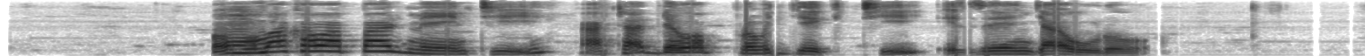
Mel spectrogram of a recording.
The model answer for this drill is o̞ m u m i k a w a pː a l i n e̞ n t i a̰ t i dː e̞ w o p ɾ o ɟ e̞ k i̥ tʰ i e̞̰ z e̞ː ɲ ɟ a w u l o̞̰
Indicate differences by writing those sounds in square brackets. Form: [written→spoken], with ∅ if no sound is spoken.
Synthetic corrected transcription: o̞ m u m [i→a] k a w a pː a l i [n→m] e̞ n t i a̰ t [i→a] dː e̞ w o p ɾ o ɟ e̞ k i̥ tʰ i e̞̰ z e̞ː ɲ ɟ a w u l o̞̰

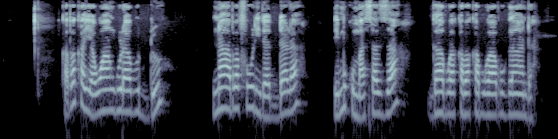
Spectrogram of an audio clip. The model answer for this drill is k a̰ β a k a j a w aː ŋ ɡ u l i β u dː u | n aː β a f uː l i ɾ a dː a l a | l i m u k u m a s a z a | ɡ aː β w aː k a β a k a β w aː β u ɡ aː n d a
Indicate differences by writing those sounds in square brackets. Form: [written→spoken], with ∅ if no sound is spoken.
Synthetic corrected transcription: k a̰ β a k a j a w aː ŋ ɡ u l [i→a] β u dː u | n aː β a f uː l i ɾ a dː a l a | l i m u k u m a s a z a | ɡ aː β w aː k a β a k a β w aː β u ɡ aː n d a

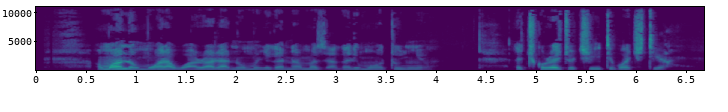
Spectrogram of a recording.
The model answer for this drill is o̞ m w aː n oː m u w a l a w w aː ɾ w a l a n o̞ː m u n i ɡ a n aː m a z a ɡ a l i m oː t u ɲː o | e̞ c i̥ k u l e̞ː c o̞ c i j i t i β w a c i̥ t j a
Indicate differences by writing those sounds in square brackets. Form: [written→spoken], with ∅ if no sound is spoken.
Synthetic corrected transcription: o̞ m w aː n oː m u w a l a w w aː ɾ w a l a n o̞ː m u [n→ɲ] i ɡ a n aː m a z a ɡ a l i m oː t u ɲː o | e̞ c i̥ k [u→o] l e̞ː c o̞ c i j i t i β w a c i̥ t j a

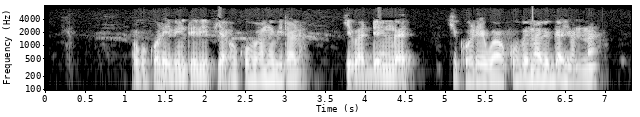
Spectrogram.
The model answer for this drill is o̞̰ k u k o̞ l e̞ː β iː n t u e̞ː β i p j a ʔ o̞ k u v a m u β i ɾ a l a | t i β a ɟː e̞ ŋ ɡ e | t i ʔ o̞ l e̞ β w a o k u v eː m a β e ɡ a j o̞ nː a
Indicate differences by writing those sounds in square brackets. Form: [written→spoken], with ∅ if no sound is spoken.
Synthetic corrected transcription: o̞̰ k u k o̞ l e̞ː β iː n t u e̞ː β i p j a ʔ o̞ k u v a m u β i ɾ a l a | [t→c] i β a [ɟː→dː] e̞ ŋ ɡ [e→a] | [t→c] i [ʔ→k] o̞ l e̞ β w a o k u v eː m a β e ɡ a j o̞ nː a

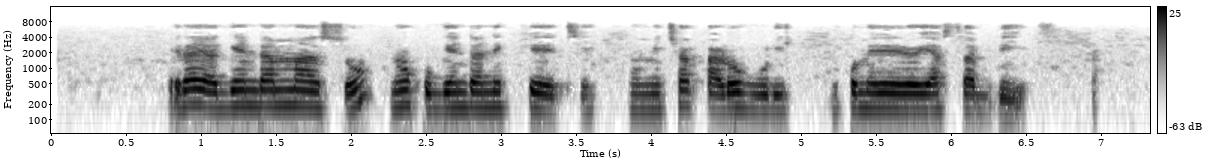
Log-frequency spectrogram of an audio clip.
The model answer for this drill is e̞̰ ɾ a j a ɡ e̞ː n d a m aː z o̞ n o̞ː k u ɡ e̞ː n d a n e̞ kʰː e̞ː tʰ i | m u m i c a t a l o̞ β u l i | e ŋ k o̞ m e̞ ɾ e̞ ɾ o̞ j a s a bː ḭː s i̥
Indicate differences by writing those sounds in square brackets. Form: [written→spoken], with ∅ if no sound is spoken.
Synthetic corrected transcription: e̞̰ ɾ a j a ɡ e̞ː n d a m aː [z→s] o̞ n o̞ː k u ɡ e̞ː n d a n e̞ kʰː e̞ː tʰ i | m u m i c a [t→k] a l o̞ β u l i | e ŋ k o̞ m e̞ ɾ e̞ ɾ o̞ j a s a bː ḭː [s→t] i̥

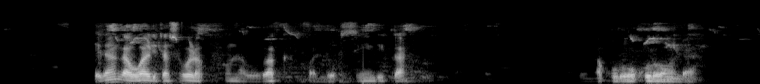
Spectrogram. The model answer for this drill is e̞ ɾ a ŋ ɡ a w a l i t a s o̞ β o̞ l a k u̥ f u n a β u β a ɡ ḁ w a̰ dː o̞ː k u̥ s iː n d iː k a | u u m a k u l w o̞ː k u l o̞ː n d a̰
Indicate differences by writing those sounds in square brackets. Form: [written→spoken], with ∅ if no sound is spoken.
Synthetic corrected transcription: e̞ ɾ a ŋ ɡ a w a l i t a s o̞ β o̞ l a k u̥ f u n a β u β a [ɡ→k] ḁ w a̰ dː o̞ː k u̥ s iː n d [iː→i] k a | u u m a k u l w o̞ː k u l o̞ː n d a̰

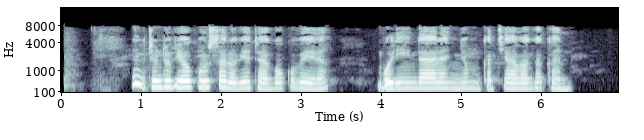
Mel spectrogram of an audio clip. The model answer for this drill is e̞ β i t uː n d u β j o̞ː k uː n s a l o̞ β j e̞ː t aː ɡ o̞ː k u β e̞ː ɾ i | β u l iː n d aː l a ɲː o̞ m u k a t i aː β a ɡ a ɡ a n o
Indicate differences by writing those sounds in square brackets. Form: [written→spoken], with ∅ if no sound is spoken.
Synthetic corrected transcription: e̞ β i t uː n d u β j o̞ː k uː n s a l o̞ β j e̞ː t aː ɡ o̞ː k u β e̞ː ɾ [i→a] | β u l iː n d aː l a ɲː o̞ m u k a t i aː β a ɡ a [ɡ→k] a n o

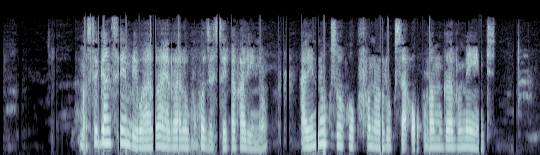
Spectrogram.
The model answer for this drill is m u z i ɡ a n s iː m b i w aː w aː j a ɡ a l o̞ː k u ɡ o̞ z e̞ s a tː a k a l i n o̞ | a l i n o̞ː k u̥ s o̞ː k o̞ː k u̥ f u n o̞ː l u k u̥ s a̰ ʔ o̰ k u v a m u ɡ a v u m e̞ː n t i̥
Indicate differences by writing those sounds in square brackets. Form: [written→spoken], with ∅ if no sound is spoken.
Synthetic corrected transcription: m u [z→s] i ɡ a n s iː m b i w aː [w→β] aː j a ɡ a l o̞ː k u [ɡ→k] o̞ z e̞ s [a→e] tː a k a l i n o̞ | a l i n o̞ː k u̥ s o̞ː k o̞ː k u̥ f u n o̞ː l u k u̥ s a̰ ʔ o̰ k u v a m u ɡ a v u m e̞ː n t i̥

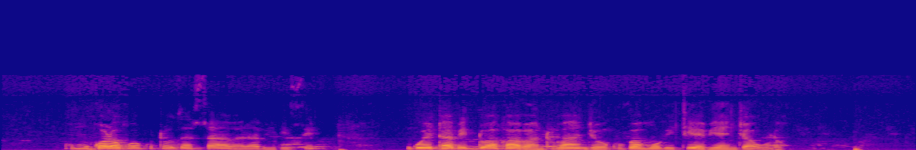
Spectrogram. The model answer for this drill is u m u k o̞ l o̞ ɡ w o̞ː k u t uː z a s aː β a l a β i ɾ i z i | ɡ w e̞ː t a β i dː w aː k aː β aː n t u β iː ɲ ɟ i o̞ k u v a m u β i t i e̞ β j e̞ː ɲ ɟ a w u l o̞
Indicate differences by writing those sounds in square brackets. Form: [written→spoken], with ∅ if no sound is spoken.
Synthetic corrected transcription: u m u k o̞ l o̞ ɡ w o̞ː k u t uː z a s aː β a l a β i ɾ i z i | ɡ w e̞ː t a β i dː w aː k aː β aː n t u β [iː→aː] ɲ ɟ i o̞ k u v a m u β i t i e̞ β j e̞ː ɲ ɟ a w u l o̞

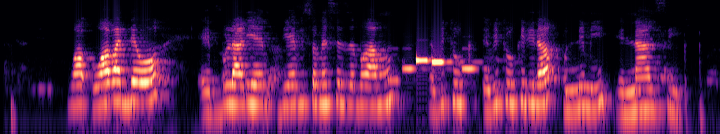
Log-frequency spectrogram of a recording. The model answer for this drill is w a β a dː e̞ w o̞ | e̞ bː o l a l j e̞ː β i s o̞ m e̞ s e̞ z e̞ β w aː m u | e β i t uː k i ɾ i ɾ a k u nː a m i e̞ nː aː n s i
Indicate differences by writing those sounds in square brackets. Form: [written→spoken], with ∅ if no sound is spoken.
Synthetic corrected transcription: w a β a dː e̞ w o̞ | e̞ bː [o→u] l a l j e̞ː β i s o̞ m e̞ s e̞ z e̞ β w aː m u | e β i t uː k i ɾ i ɾ a k u nː [a→i] m i e̞ nː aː n s i

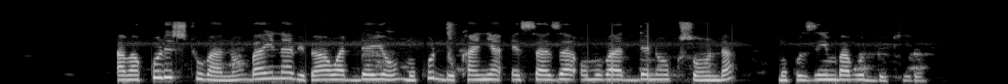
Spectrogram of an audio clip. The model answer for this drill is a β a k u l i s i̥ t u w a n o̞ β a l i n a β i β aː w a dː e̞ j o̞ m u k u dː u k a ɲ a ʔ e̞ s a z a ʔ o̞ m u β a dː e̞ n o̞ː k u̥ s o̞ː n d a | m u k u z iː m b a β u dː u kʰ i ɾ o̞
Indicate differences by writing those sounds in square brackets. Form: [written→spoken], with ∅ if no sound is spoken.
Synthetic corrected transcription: a β a k u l i s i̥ t u [w→β] a n o̞ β a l i n a β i β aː w a dː e̞ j o̞ m u k u dː u k a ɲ a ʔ e̞ s a z a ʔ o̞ m u β a dː e̞ n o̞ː k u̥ s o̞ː n d a | m u k u z iː m b a β u dː u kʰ i ɾ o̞

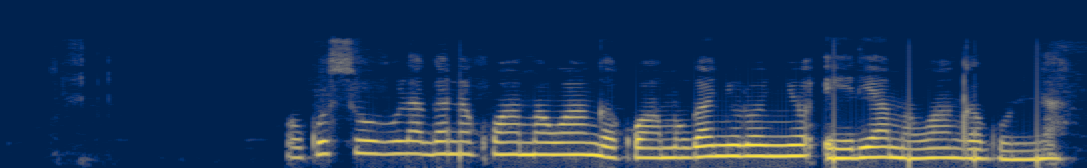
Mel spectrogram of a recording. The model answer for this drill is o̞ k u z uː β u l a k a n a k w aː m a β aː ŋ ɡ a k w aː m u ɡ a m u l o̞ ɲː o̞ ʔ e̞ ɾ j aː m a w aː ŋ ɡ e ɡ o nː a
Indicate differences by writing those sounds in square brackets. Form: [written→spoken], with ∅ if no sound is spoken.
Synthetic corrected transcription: o̞ k u [z→s] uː β u l a [k→ɡ] a n a k w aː m a [β→w] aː ŋ ɡ a k w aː m u ɡ a [m→ɲ] u l o̞ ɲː o̞ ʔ e̞ ɾ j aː m a w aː ŋ ɡ [e→a] ɡ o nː a

